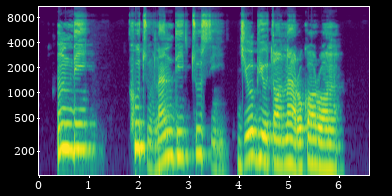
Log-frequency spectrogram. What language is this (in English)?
Igbo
